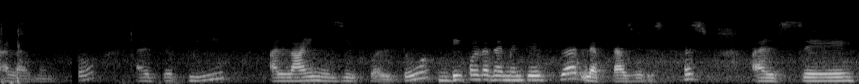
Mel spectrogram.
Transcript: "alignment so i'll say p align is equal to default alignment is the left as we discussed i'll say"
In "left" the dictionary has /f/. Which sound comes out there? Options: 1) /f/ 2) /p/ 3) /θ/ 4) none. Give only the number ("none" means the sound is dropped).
2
